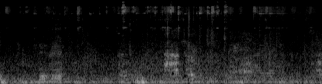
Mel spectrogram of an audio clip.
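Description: Dogs barking and whimpering in a room, with short yips and whines over a low rumbling background, moderately close and not very loud, and some faint clatter.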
